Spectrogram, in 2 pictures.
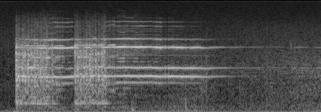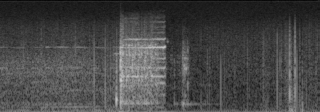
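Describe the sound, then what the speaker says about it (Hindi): A telephone rings in a Hindi film comedy. Two bursts of bright electronic ringing come close together, then a pause, then a third ring and a few faint clicks. "आपका फोन है"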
